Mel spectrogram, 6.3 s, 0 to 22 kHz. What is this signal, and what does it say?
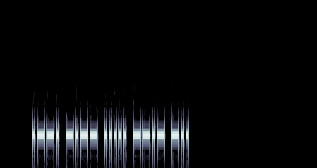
Morse code, heard as a keyed tone, about 25 wpm, 700 Hz. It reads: PY5QD
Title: DXCC-100 Call Signs - 5 Characters - Repeated 3x - 25wpm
